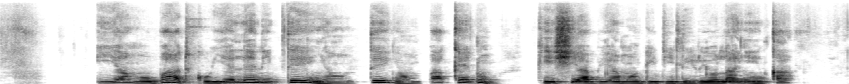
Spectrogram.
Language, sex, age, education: Yoruba, female, 30-45, tertiary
